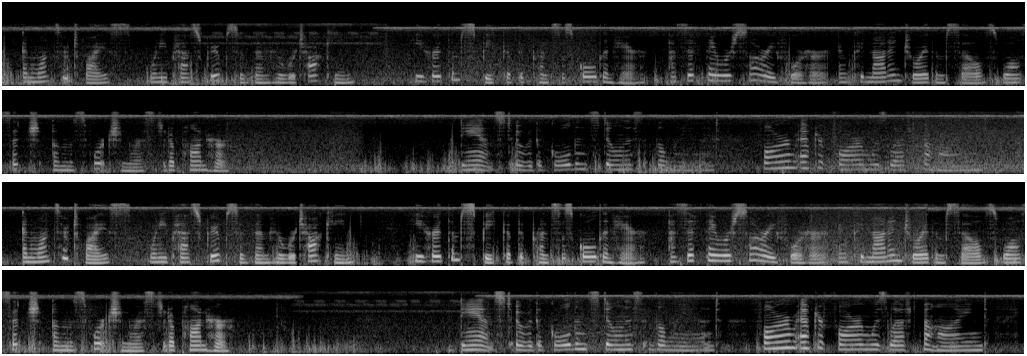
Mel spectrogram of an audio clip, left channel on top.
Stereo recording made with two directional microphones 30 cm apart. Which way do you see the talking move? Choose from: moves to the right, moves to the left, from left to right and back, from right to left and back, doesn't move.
doesn't move.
